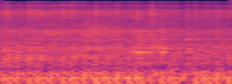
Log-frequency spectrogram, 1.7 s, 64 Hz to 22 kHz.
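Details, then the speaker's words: 1986 Oldsmobile Custom Cruiser wagon, heard at the exhaust with many leaks and the rear section missing: uneven, lumpy idle with irregular stumbles, spitting and sputtering before dying. "This thing's got all kinds of exhaust leaks, but we've got we've got I mean, I can feel pretty good pressure. There it goes. Spitting and sputting."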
